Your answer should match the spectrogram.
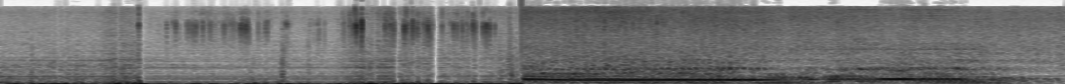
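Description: Jet boat running at speed: a steady engine drone under the rush of the water jet and spray. About five seconds in the sound changes abruptly to a louder, steadier engine drone with more spray.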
